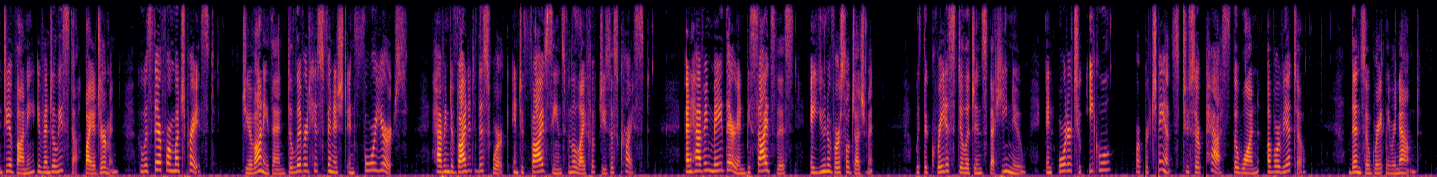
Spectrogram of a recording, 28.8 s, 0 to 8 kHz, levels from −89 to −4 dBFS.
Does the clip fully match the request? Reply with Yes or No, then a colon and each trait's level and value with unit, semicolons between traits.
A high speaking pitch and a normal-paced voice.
No: high, 235 Hz; slow, 130 wpm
